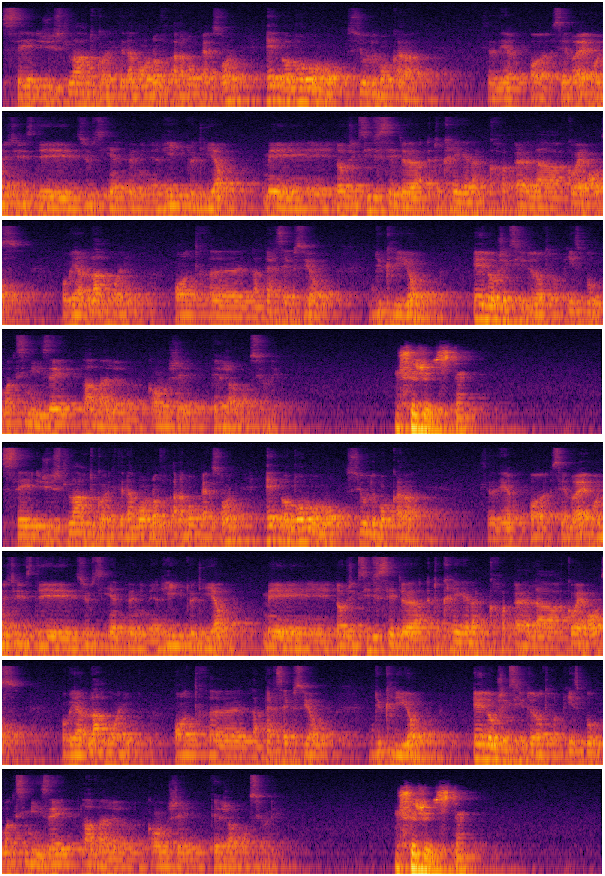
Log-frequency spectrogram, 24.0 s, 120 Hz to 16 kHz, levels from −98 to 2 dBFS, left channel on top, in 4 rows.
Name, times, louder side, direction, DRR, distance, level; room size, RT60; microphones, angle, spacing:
voice 1, 0.0-2.3 2.6-4.1 4.9-8.3 8.6-12.2 12.6-13.4 13.7-15.2 15.7-16.2 16.7-20.8, right 1 dB, 50° right, 0 dB, 1.4 m, -27 dB
voice 2, 22.0-22.7, right 2 dB, 15° right, 8 dB, 0.4 m, -18 dB
7.0 x 3.4 x 5.4 m, 0.99 s
head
